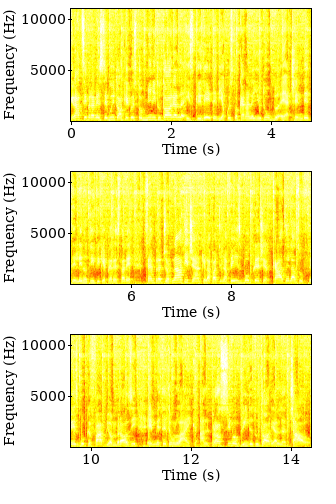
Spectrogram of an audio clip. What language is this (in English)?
Italian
